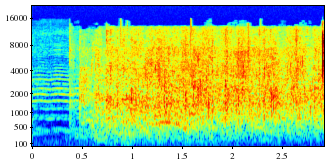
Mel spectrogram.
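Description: Applause bursts in after a brief moment and continues steadily, a crowd clapping at moderate volume with a few louder claps near the end, during a Wildermyth game stream.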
